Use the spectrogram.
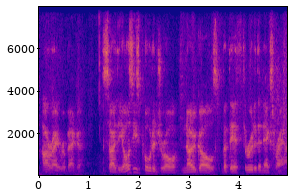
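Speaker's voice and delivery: put-on Australian accent; Aussie accent. Co-host telling Australian viewer about the tie, Aussie accent. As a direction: explain it casually in an Aussie accent. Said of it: "give us your best Aussie accent".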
